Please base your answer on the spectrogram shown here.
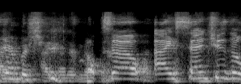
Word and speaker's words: Imogen: And How do you I, pronounce the name? Imogen, Imogen.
